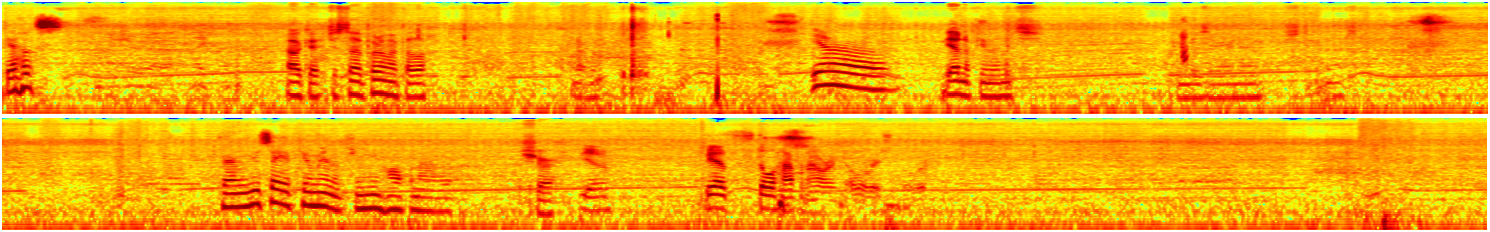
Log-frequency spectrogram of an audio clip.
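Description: A racing car engine roars and climbs in pitch, dropping back with each gear change.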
